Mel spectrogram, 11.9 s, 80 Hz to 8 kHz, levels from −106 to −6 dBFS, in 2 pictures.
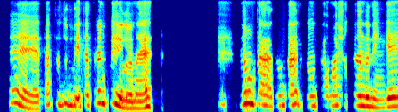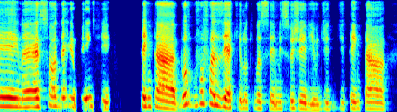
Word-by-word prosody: É, 210 - 0
tá 280 - -9
tudo 275 0 -2
bem, 220 -3 +3
está 260 +2 -3
tranquilo 300 - +4
né. 185 +6 +3 1.3
Não 300 0 +6
tá 265 -4 0
não 260 +1 -5
tá 270 +4 0
não 250 0 -5
tá 245 0 -15
machucando 255 -1 +1
ninguém, 225 +2 +4
né, 215 +1 +2
só 245 +3 -8
de 230 -1 -6
repente 235 - -6 0.4
tentar 200 -7 +3
vou 275 +3 -2
vou 310 +4 -6
fazer 270 -7 +1
aquilo 190 -1 -4
que 180 - -35
você 180 -1 -10
me 175 - -12
sugeriu 175 -6 -7
de 165 +2 -15
de 170 0 -25
tentar 175 -2 -6
230 Hz, 155 wpm, -20 LUFS, 185-260 Hz, 1.3 s, Não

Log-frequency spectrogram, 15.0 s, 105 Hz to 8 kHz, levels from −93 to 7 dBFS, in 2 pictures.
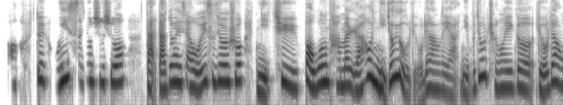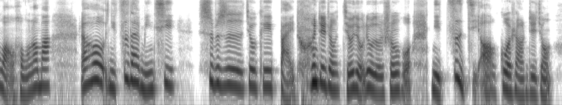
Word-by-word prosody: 哦， - - -9 0.2
对， 300 -2 +1
我 245 - -2
意 305 - +8
思 285 -5 -6
就 285 +2 -3
是 270 0 -3
说， 270 +1 0 0.2
打 210 - 0
打 200 0 +1
断 270 +2 +2
一 - - +3
下， 245 -4 -3
我 205 - +1
的 220 - +1
意 - - +2
思 280 0 -2
就 280 0 +2
是 275 - +3
说 285 0 0 0.2
你 170 -5 +1
去 245 -8 0
曝 210 +1 +4
光 265 +5 +4
他 235 -3 -5
们， 235 -1 0
然 195 0 -1
后 340 +1 +4
你 250 -8 +6
就 295 +4 +4
有 350 0 +5
流 - - -11
量 205 0 -4
了 195 - -8
呀， 165 -3 -9
你 170 - -4
不 195 - -7
就 345 +1 +3
成 215 -8 -6
为 215 - -2
一 215 - -2
个 210 -3 -2
流 190 -3 +1
量 260 +3 0
网 200 -5 -2
红 175 -1 -5
了 215 +3 -1
吗？ 230 0 0 0.4
然 235 - -1
后 290 -2 +4
你 215 -1 -3
自 310 +10 0
带 280 -2 +3
名 205 -3 -1
气， 230 +2 -4 0.3
是 - - -3
不 255 - 0
是 230 -3 0
就 225 +1 -1
可 215 - -9
以 225 0 +1
摆 220 0 -5
脱 270 - +5
这 255 -2 +3
种 210 -4 0
996 205 +1 +2
的 170 -2 0
生 190 +2 -1
活， - - -4 0.3
你 180 -5 +1
自 300 - +1
己 - - -10
要 - - -1
过 190 +3 +1
上 170 -3 -5
这 170 0 -3
种， 155 -2 -5
225 Hz, 305 characters per minute, -20 LUFS, 200-270 Hz, 0.4 s, 意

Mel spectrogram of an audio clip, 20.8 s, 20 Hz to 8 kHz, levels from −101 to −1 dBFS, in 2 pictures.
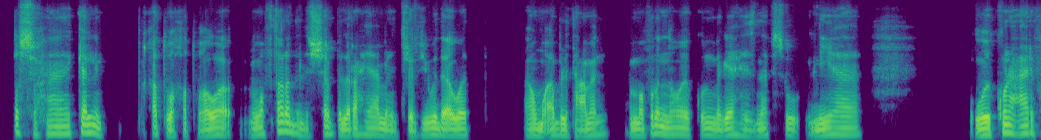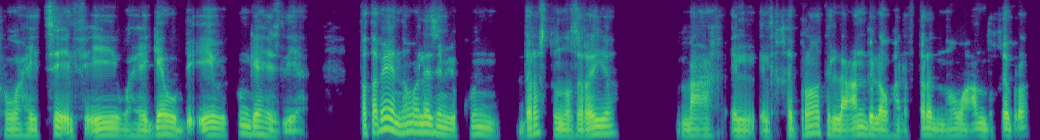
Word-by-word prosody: بُصّي - - +3
هو - - -9
احنا 110 +1 -2
هنتكلم 115 -2 +1 0.4
خطوة - - -1
خطوة، 80 - -6
هو 95 +4 +3 0.2
المفترض 110 +8 0
إن 90 - -4
الشاب 105 +4 +2
اللي 90 0 +4
راح 95 +2 -2
يعمل 90 -5 -1
interview 95 +6 -1
دَوَّة 95 0 +5 0.6
أو 90 0 +1
مقابلة 90 0 +1
عمل، 95 +5 -1 0.2
المفروض 90 +7 0
إن 100 - 0
هو 100 0 -1
يكون 95 0 -3
مجهز 85 -2 -1
نفسه 90 0 -4
ليها 100 +3 -1 1.1
ويكون 95 +7 +4
عارف 115 -2 -1
هو 90 +1 +1
هيتسأل 90 -1 +1
في - - -6
إيه 95 +3 +3
وهيجاوب 85 +2 +1
بإيه 95 +3 +2
ويكون 100 +5 -3
جاهز 100 -8 0
ليها. 75 -1 -5 0.6
فطبيعي 130 +11 +4
إن 135 -6 +2
هو 135 +1 +2
لازم 125 -7 +3
يكون 100 0 -4 0.2
دراسته 95 -1 0
نظرية 90 +7 +3 0.6
مع 90 +1 -1
اخ 90 - -11
ال 85 -1 0
الخبرات 120 +2 -1
اللي 85 -4 +3
عنده 100 +3 +3
لو 85 -3 +3
هنفترض 85 +4 -1
إن 85 -1 -5
هو 90 +1 -1
عنده 90 +1 -2
خبرة 95 +2 -1
95 Hz, 160 wpm, -24 LUFS, 90-105 Hz, 1.1 s, دَوَّة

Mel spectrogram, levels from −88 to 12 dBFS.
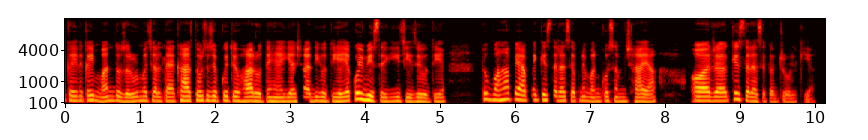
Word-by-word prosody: कहीं 195 0 -1
न 195 - -4
कहीं 210 +1 +1
मन 180 +4 -2
तो 200 - 0
ज़रूर 165 +1 -1
मचलता 180 -1 -2
है। 175 - -1
खासतौर 195 +1 +2
से 205 - -1
जब 195 -2 0
कोई 195 -1 0
त्योहार 180 -1 +2
होते 170 -1 0
हैं, 165 -1 0
या 170 0 0
शादी 170 +1 -2
होती 175 -1 -3
है, 170 - +3
या 190 - +3
कोई 265 -1 +7
भी 220 -2 +8
इस 185 -3 +3
तरीके 170 -2 -4
की 175 - -3
चीज़ें 165 0 -3
होती 155 0 -3
हैं, 160 +1 -6 0.5
तो 255 - +1
वहाँ 230 +2 +1
पे 255 - +1
आपने 215 +1 -1
किस 220 0 -1
तरह 190 -2 -1
से 190 0 -2
अपने 185 0 -5
मन 170 -1 -5
को 180 - -3
समझाया 165 -2 -2 0.5
और 190 0 +5 0.3
किस 260 -4 +1
तरह 175 -4 0
से 165 +2 -6
कंट्रोल 150 -1 -11
किया? - - -17
180 Hz, 265 wpm, -25 LUFS, 165-195 Hz, 0.5 s, भी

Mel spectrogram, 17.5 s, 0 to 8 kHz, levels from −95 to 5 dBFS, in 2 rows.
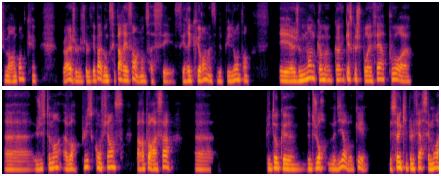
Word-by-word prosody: Je 135 - -9
me 130 - +2
rends 120 +1 -1
compte 170 +1 -2
que, 135 - -9 0.6
voilà 150 +5 +4
je 120 -3 -3
je 120 +1 -4
le 120 - -1
fais 140 +3 -1
pas 185 -4 +4
donc 130 -1 +1
c'est 125 - -9
pas 170 - +4
récent, 135 -2 +2
non, 125 0 -1
ça 120 +1 -9
c'est 110 -2 -7
c'est 115 +4 -9
récurrent 140 +3 +1
et - - -2
c'est 130 0 -12
depuis 120 +1 -5
longtemps. 140 -1 -1 0.6
Et 125 -1 +4
heu, 125 - +3
je 130 +3 +2
me 140 - +6
demande 190 +2 +4
comme 150 -3 0
comme 150 0 -2
qu'est-ce 165 0 +1
que - - 0
je 150 - -3
pourrais 135 -4 0
faire 170 +3 +1
pour, 165 -5 +1
heu 120 -1 -2 0.7
heu, 110 -1 -4
justement 140 +6 -1
avoir 120 -2 -1
plus 175 -1 0
confiance 160 +2 +1 0.2
par 120 0 -1
rapport 125 -1 +5
à 125 - +2
ça? 170 +3 +1 0.4
Heu 115 -1 -5 1.1
plutôt 135 +3 +3
que 125 -4 +2 0.2
de 130 - -1
toujours 150 +4 +2
me 125 -1 -3
dire: 170 +7 +2
«B - - -4
OK 115 +7 -5 0.6
le 125 - -1
seul 160 +5 +7
qui 145 0 -2
peut 135 - -2
le 130 - +4
faire 155 +3 +2
c'est 135 - 0
moi». 150 +5 +5
135 Hz, 220 wpm, -24 LUFS, 125-155 Hz, 1.1 s, seul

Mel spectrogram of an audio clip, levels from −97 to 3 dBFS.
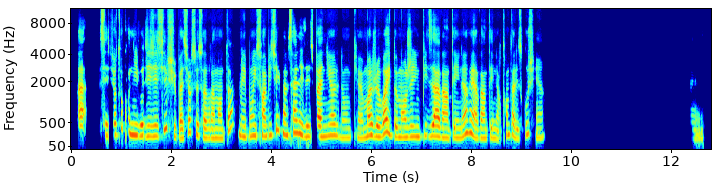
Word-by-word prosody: Bah, - - +5 0.3
c'est 230 - -2
surtout 240 +9 -4
qu'au 275 - -6
niveau 230 -2 +4
digestif, 215 - -1
je - - -3
suis 205 - -4
pas 175 -1 +2
sûre 285 +9 -1
que - - -7
ce 235 - 0
soit 190 -5 0
vraiment 180 0 -3
top, 330 - 0
mais 210 -4 -2
bon, 215 +2 -4
ils 225 - -1
sont 225 -1 0
habitués 235 +10 -1
comme 245 -2 +2
ça 275 +4 +3
les 245 -6 +1
espagnols, 215 +2 +2
donc, 185 +1 -9
heu, 180 -1 -4
moi 220 +5 +4
je 215 -2 +2
vois, 260 +8 +6
il 250 - -1
peut 205 - -1
manger 195 +1 -1
une 205 0 -3
pizza 215 -1 +4
à 205 - +7
21:00 190 +6 0
et 255 - +4
à 185 - +3
21:30 180 +5 -4
aller 195 -6 0
se 165 - -8
coucher, 245 -5 -7
hein. 185 +2 -11 3.0
Mmh. - - -14
215 Hz, 205 wpm, -24 LUFS, 190-235 Hz, 3.0 s, à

